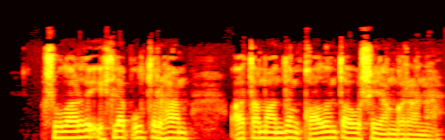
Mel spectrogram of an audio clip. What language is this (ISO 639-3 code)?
bak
